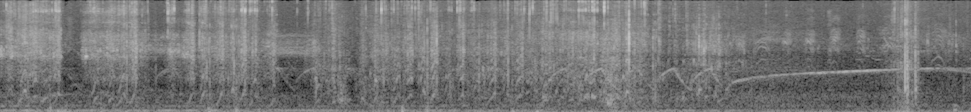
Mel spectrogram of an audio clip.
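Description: Distant fire engine siren wailing, its pitch climbing slowly over the last couple of seconds, with some warbling glides before it. Knocks and rustling from close handling run over it.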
